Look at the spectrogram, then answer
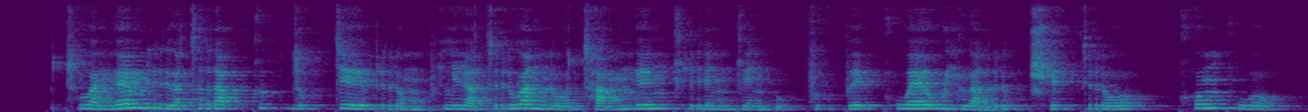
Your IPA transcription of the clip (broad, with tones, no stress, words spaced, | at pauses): tʰu˨˩a̯ŋɛː˥˩mrɯ˩˦a̯ tra˥˩p̚ kɯ˥˩k̚do˦˥k̚ teː˧pro˩˦m pʰli˨˩a̯tru˥˩a̯ noː˧tʰa˦˥m ŋeː˥˩ŋkʰre˨˩nke˨˩nʔu˥˩k̚ fɯ˨˩k̚pe˥˩ʔkʰwɛː˥˩w jɯ˨˩a̯ru˥˩k̚t͡ɕʰe˦˥k̚ tro˦˥k̚ | kʰo˥˩mkʰwo˨˩k̚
